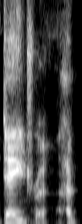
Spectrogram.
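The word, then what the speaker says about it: Dedra: back on Coruscant, Cyril and Deidre, or he pronounced it Daedra. I'm just gonna say Deidre.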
